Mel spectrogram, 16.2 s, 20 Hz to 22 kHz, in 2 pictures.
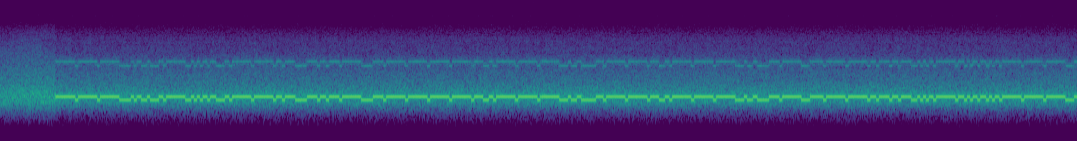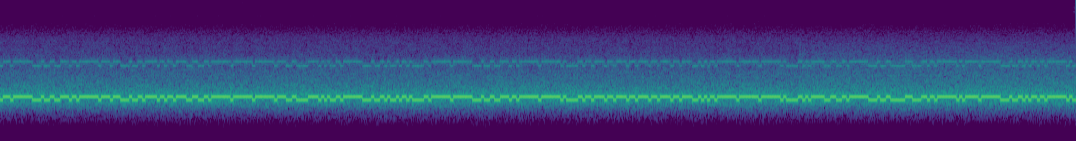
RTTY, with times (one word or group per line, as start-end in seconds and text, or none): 1.4-3.7 RA9OU
4.4-5.0 TU
5.7-8.2 OM4JJH
8.5-9.0 CQ
9.1-10.6 K8UOS
11.0-11.3 DE
11.8-14.4 CE4EXI
14.8-15.4 TNX
15.7-16.2 …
